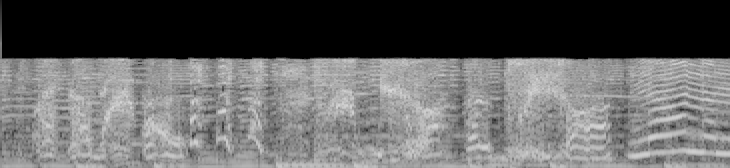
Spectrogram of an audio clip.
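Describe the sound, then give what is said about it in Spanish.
A voice imitates a duck with loud, rapid, garbled quacking that runs in close, squawky bursts for several seconds, rising and falling in pitch over a steady low hum. “es más fácil que hable mi Aurice que este pato”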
